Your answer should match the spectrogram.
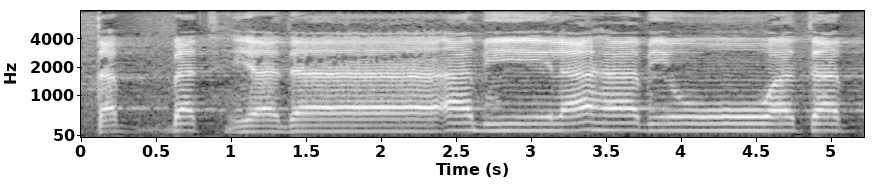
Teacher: Ya, tertahan sebentar. Qalqalahnya tidak langsung bunyi, namun tertahan sesaat.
